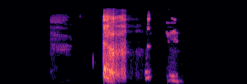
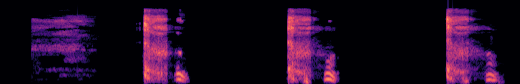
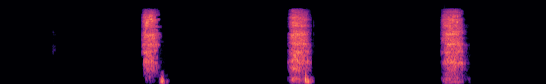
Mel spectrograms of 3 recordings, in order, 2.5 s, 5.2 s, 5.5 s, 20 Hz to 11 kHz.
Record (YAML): cough_length: 2.5 s
cough_amplitude: 31682
cough_signal_mean_std_ratio: 0.25
three_cough_length: 5.2 s
three_cough_amplitude: 32768
three_cough_signal_mean_std_ratio: 0.33
exhalation_length: 5.5 s
exhalation_amplitude: 31473
exhalation_signal_mean_std_ratio: 0.26
survey_phase: beta (2021-08-13 to 2022-03-07)
age: 45-64
gender: Female
wearing_mask: 'No'
symptom_none: true
smoker_status: Current smoker (1 to 10 cigarettes per day)
respiratory_condition_asthma: false
respiratory_condition_other: false
recruitment_source: REACT
submission_delay: 1 day
covid_test_result: Negative
covid_test_method: RT-qPCR
influenza_a_test_result: Negative
influenza_b_test_result: Negative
